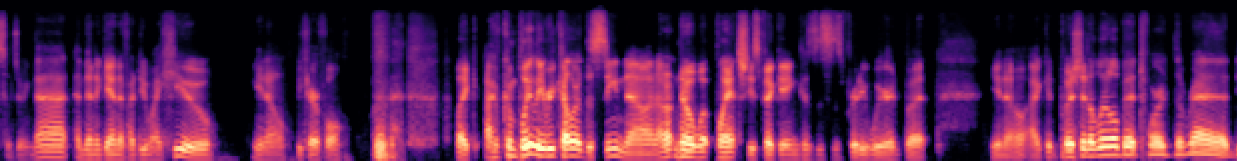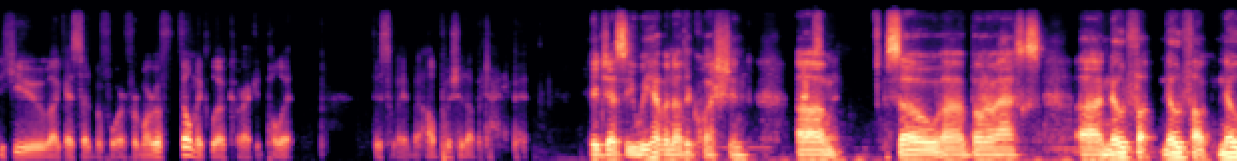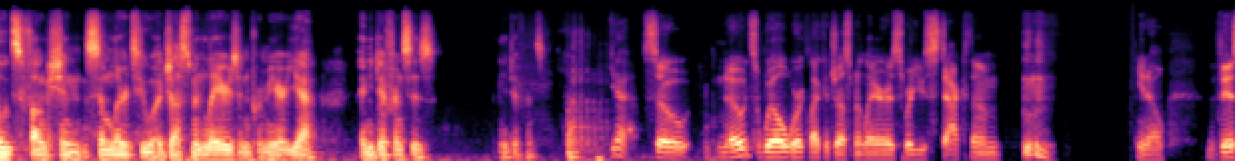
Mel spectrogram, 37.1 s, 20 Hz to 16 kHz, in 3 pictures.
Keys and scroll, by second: 9.4 ctrl+z.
